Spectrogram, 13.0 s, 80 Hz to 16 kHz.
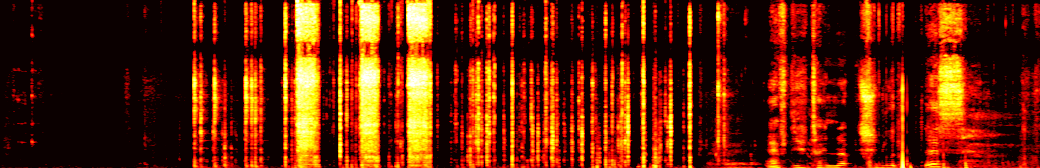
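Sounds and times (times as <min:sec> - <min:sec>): hand ratchet clicking: 0:03.0 - 0:07.0.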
